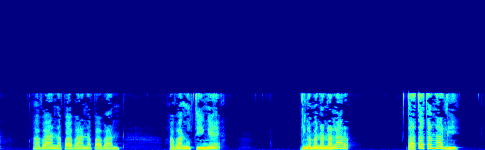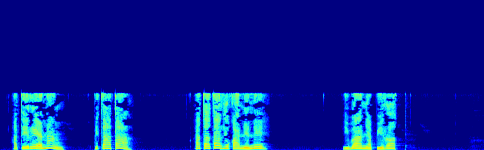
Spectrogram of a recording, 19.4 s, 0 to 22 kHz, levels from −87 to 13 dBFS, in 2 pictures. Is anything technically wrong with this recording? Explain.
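Yes, there's a problem running through the whole speech clip: it sounds like transcoding between lossy codecs. Nothing comes through above about 8.3 kHz, so it's dull, and there are two flavours of artefact stacked on top of each other. The likely cause is a low-bitrate MP3 re-encoded to Vorbis at a similarly low rate. The second encoder wastes bits on the first one's mess and adds its own, while the lowest cut-off in the chain stays put.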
